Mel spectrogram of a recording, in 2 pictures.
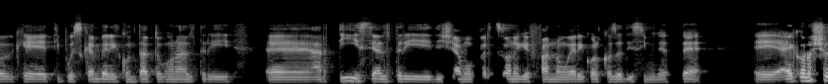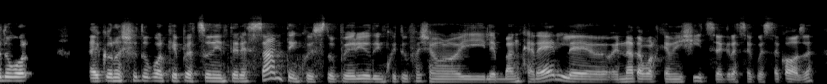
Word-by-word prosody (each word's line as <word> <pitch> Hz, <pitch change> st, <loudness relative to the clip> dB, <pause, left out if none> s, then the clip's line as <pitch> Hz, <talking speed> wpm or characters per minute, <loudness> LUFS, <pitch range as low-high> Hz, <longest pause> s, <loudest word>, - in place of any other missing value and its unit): che 120 Hz, -2 st, +1 dB
ti -, -, -13 dB
puoi -, -, -4 dB
scambiare 125 Hz, 0 st, +3 dB
il 115 Hz, -, -2 dB
contatto 120 Hz, +1 st, -4 dB
con 120 Hz, 0 st, -6 dB
altri 120 Hz, 0 st, -6 dB, 0.3 s
ehm 115 Hz, 0 st, +1 dB
artisti, 140 Hz, +4 st, -1 dB
altri 125 Hz, -2 st, -1 dB
diciamo 120 Hz, +1 st, -1 dB
persone 125 Hz, -1 st, -2 dB
che 120 Hz, -1 st, +1 dB
fanno 120 Hz, -1 st, -2 dB
magari 120 Hz, 0 st, 0 dB
qualcosa 120 Hz, 0 st, -4 dB
di 115 Hz, -1 st, -9 dB
simile 115 Hz, -1 st, -5 dB
a 110 Hz, -, -7 dB
te. -, -, +1 dB, 0.5 s
E 115 Hz, 0 st, +3 dB
hai 130 Hz, +2 st, +5 dB
conosciuto 175 Hz, +2 st, +5 dB
qual 175 Hz, 0 st, +6 dB, 0.6 s
hai 145 Hz, -, +6 dB
conosciuto 170 Hz, +1 st, +2 dB
qualche 155 Hz, -2 st, 0 dB
persona 155 Hz, 0 st, +2 dB
interessante 150 Hz, -, +2 dB
in 135 Hz, -, 0 dB
questo 130 Hz, -2 st, 0 dB
periodo, 130 Hz, 0 st, +1 dB
in 125 Hz, -, -4 dB
cui 130 Hz, -, -10 dB
tu 135 Hz, -, -8 dB
facevano 130 Hz, -4 st, -2 dB
i 120 Hz, 0 st, -2 dB
le 120 Hz, -1 st, -1 dB
bancarelle 130 Hz, -, +1 dB, 0.2 s
o -, -, -10 dB
è 120 Hz, -, -3 dB
nata 135 Hz, +1 st, +2 dB
qualche 125 Hz, 0 st, -4 dB
amicizia 150 Hz, +7 st, -2 dB
grazie -, -, -5 dB
a -, -, -25 dB
questa -, -, -5 dB
cosa? -, -, -2 dB
125 Hz, 180 wpm, -25 LUFS, 120-145 Hz, 0.6 s, qual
